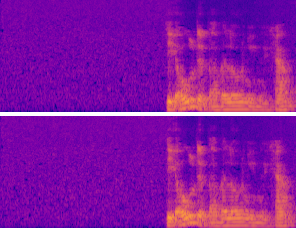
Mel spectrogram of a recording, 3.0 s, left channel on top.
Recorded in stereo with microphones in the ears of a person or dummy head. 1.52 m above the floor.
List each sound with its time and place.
1.7 s a man speaking: 5° right (ahead or behind), 0.6 m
